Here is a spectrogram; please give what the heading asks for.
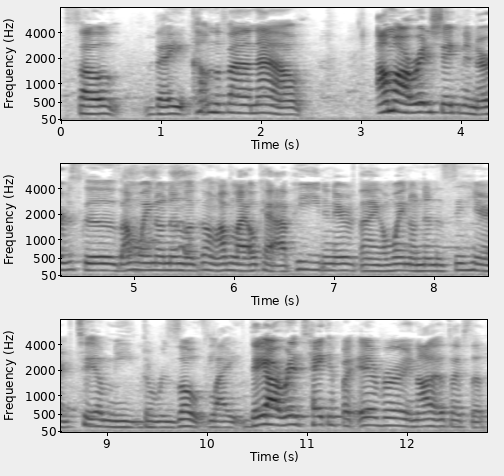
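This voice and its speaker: A woman's voice: on the low side, fairly quick. A young woman, casually telling a personal story to her viewers, chatty and full of fillers. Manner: chatty, animated, lots of fillers and restarts.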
